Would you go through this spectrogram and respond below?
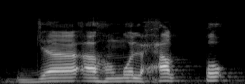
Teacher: हक़्क़ु क़ाफ को ऊपर पढ़ेंगे। जा में मद होगा, मद कौन सा?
